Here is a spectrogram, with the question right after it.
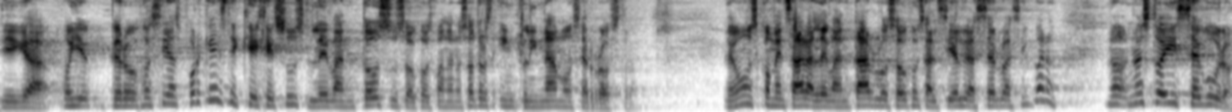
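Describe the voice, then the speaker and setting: A man's high-pitched voice with lively intonation, noticeable background noise and audible room echo. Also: moderate pace. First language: not Spanish (speaking Spanish). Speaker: pastor. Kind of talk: sermon. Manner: hesitant with fillers.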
